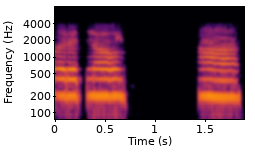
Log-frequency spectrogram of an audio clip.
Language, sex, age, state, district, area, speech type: Marathi, female, 18-30, Maharashtra, Solapur, urban, conversation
